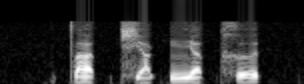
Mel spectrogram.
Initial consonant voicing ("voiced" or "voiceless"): voiceless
